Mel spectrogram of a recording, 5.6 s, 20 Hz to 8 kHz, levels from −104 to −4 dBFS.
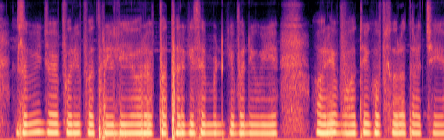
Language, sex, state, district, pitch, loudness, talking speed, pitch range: Hindi, female, Uttar Pradesh, Hamirpur, 185 Hz, -15 LUFS, 235 wpm, 180-185 Hz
